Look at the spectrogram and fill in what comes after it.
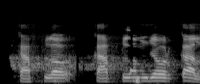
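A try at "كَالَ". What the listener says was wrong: টান দিয়ে হরফের নামটা একটু টান দিই। কাফ লাম জবর কাল। হ্যাঁ কাফও টান দিয়ে লামও টান দিয়ে।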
